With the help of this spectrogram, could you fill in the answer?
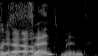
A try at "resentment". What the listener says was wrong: I don't like the fact that you enunciated the T in the middle there.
